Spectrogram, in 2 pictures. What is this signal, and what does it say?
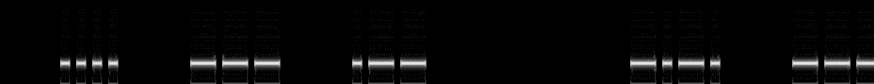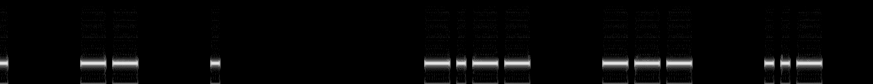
Morse code, heard as a keyed tone, about 15 wpm, spaced as for 8 wpm, 1000 Hz. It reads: HOW COME YOU
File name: qotdfiles / 8wpm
